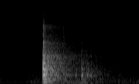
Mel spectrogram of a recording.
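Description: A wine glass, its wine untouched, is set down on a tabletop with one sharp knock, followed by a softer second tap and a short fading ring. No one is talking.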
